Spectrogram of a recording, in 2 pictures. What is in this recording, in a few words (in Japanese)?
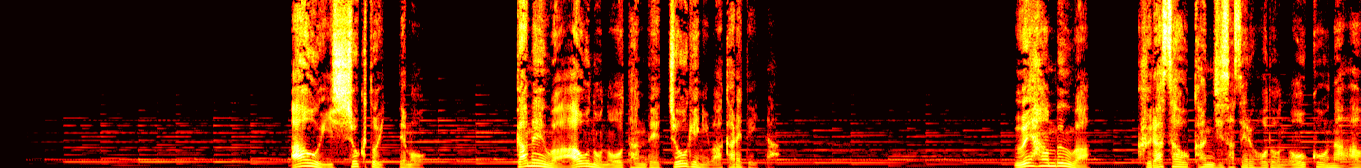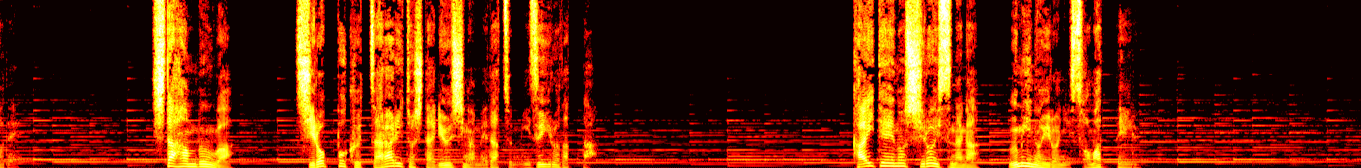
ナレーション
